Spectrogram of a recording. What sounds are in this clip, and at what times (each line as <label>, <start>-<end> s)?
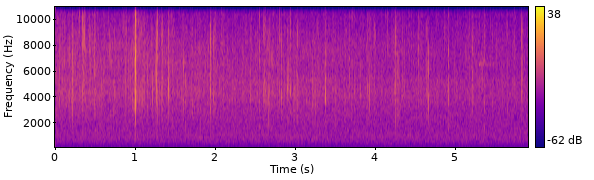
rain, 0-6 s
Pacific-slope Flycatcher call, 4-6 s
